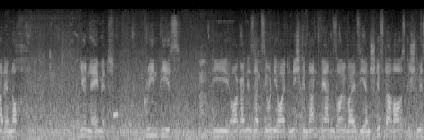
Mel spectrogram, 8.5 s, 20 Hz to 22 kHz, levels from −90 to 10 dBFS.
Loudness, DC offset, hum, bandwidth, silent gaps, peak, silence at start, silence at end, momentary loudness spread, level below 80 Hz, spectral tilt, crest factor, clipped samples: -17 LUFS; under 0.1%; none; 14.5 kHz; none; -2 dBFS; 0 s; 0 s; 7 LU; -32 dBFS; -6 dB/octave; 14 dB; under 0.1%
